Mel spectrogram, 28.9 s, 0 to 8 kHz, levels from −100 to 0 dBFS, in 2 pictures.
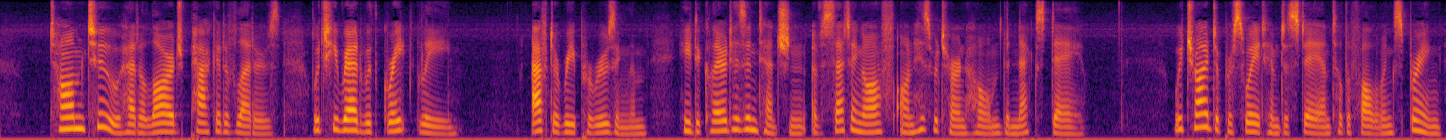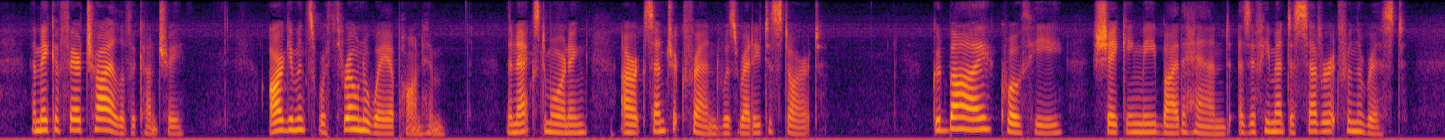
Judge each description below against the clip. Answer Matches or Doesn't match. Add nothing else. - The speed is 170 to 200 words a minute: Matches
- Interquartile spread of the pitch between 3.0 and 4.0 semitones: Doesn't match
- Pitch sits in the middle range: Matches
